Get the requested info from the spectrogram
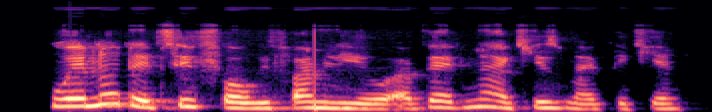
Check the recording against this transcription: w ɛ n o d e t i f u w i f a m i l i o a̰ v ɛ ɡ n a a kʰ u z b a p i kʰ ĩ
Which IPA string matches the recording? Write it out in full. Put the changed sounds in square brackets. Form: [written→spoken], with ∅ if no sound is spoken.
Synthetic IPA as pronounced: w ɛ n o d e t i f [u→ɔ] w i f a m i l i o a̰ [v→b] ɛ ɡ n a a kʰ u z [b→m] a p i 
